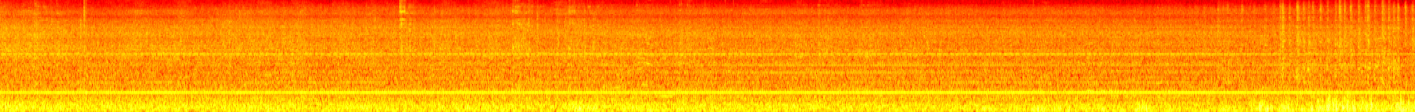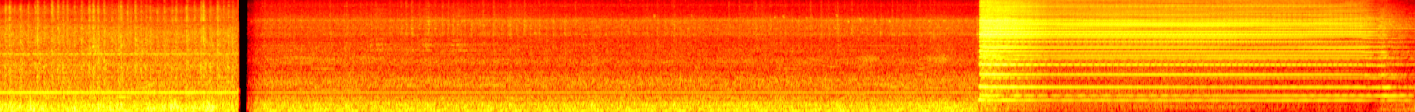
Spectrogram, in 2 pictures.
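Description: Freight train wagons rolling past with a steady rumble and a constant high ringing tone, then after a break more rolling noise. Near the end a diesel locomotive's multi-tone air horn sounds one loud blast, strongest at its onset, held for about four seconds.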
